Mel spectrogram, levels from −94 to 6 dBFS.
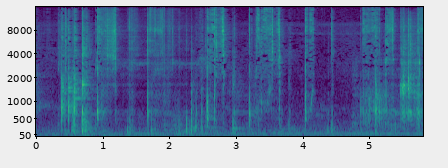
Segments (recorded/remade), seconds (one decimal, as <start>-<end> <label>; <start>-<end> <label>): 0.0-1.0 recorded; 1.0-2.4 remade; 2.4-5.3 recorded; 5.3-5.8 remade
